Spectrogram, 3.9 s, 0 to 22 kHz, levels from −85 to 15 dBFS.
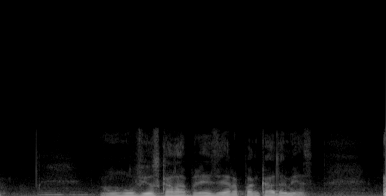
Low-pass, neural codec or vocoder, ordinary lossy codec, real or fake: none; none; none; real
